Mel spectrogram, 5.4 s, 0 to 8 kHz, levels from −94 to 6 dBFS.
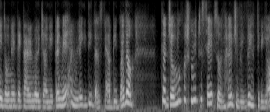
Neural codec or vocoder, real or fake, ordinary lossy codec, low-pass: codec, 16 kHz, 1 kbps, FreqCodec, smaller model; fake; none; none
